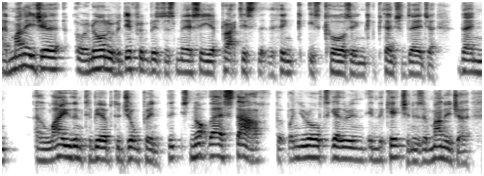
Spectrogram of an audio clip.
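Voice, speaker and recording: Against a quiet background, a man speaks at a fairly quick pace and medium pitch. His tone is dark and mellow, with fairly even intonation. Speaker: food safety company president. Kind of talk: webinar presentation.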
